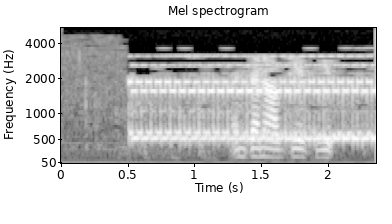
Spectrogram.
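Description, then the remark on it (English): A phone rings loudly for an incoming call to a live radio call-in show, a steady electronic tone that begins abruptly after a brief moment of quiet background and continues to the end, with faint voices underneath. “We'll take this phone call.”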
